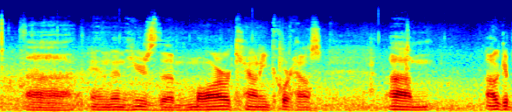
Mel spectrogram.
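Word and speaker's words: Meagher: H E R and it's pronounced Mah, not meager.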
